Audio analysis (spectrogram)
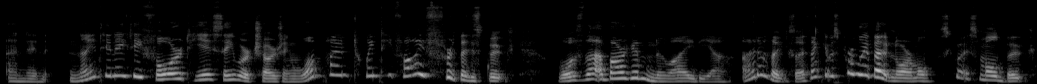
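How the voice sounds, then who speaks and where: A woman's voice: medium pitch, a little fast. A woman hosting a solo gamebook let's play, mixing dramatic read-aloud with chatty, musing asides. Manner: chatty, musing asides between expressive reading.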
